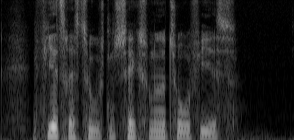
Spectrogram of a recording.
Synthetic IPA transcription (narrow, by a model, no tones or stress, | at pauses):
fiːɐt͡sʰʁast͡sʰṵːsn̩seɡ̥shunɐð̞ˠɒ̽t͡sʰo̝̰ːɒfiɐ̰s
